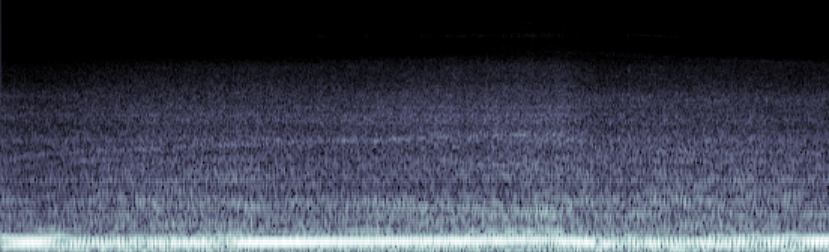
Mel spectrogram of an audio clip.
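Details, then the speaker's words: "Screaming Jimmy" truck (Detroit two-stroke diesel per sound): a steady, smooth, high-pitched scream that eases and climbs a little with the revs. Normal, healthy two-stroke diesel running. "Somebody said they wanted to hear a screaming Jimmy. I don't want to hear it, but here you go."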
